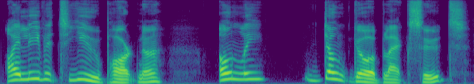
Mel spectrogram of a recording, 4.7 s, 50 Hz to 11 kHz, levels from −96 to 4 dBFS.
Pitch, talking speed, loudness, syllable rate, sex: 180 Hz, 150 wpm, -18 LUFS, 4.1 syllables/s, male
